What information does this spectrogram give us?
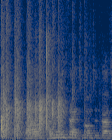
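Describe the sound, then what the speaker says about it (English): A school audience at a primary school Christmas raffle claps briefly while someone talks over the applause. "Let's give them a round of applause."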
